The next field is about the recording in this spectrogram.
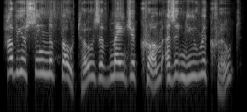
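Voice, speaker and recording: An actor playing a fussy, cheerful, absent-minded middle-aged inventor with a Northern English accent, speaking in a bumbling, polite way for an animated comedy game. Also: male voice, sits high, normal speed, no echo, clean studio sound. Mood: chatty, mildly fretful. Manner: bumbling, hesitant, polite, chatty.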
